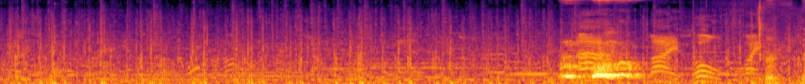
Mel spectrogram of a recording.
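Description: A dog in Assassin's Creed Origins barks a few times mid-clip, a loud burst standing out over steady horse hoof clip-clop and game ambience, with talking heard throughout.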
